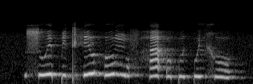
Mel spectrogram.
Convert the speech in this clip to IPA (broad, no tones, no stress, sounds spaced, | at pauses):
s u ɪ̯ ɓ ɪ d h ɪ ʊ̯ h o ŋ ɔ f h a ʔ o ɓ ʊ ɪ̯ k͡p u lʲ x o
